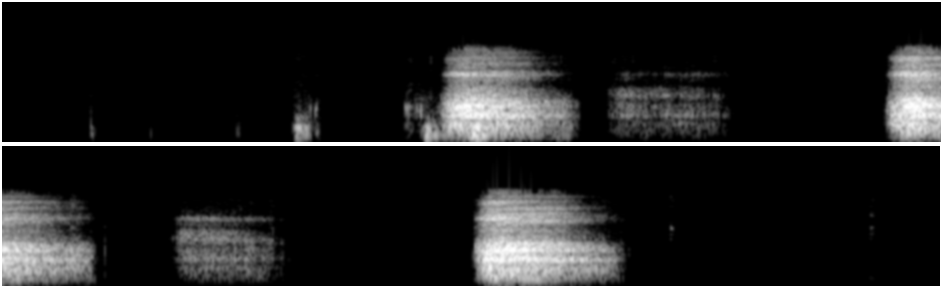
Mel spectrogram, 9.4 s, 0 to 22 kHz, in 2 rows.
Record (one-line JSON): {"exhalation_length": "9.4 s", "exhalation_amplitude": 16597, "exhalation_signal_mean_std_ratio": 0.32, "survey_phase": "beta (2021-08-13 to 2022-03-07)", "age": "45-64", "gender": "Female", "wearing_mask": "No", "symptom_new_continuous_cough": true, "symptom_runny_or_blocked_nose": true, "smoker_status": "Never smoked", "respiratory_condition_asthma": false, "respiratory_condition_other": false, "recruitment_source": "Test and Trace", "submission_delay": "1 day", "covid_test_result": "Positive", "covid_test_method": "ePCR"}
